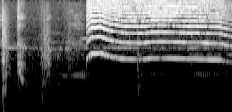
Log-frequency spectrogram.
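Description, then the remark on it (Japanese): A chair squeaks: a few soft knocks, then a loud, high whining squeal that slides up briefly and holds a steady pitch for about three seconds. No one speaks. “うるさいんですけど、その椅子ピューピュー鳴ってるよ。”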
